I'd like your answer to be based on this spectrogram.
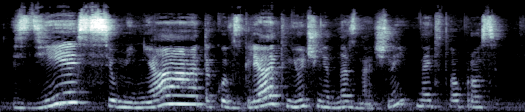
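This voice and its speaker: Amid noticeable background noise, a woman talks at a very slow pace at a medium pitch with very wide pitch swings. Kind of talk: explainer monologue answering viewer questions. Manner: halting with many filler sounds.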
